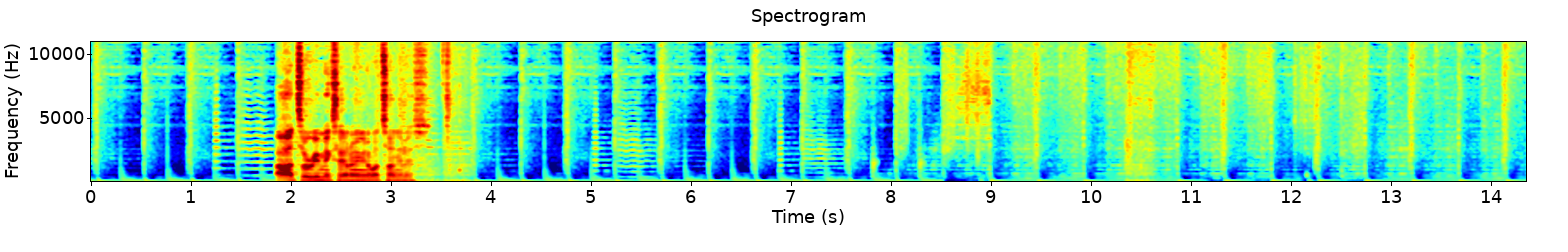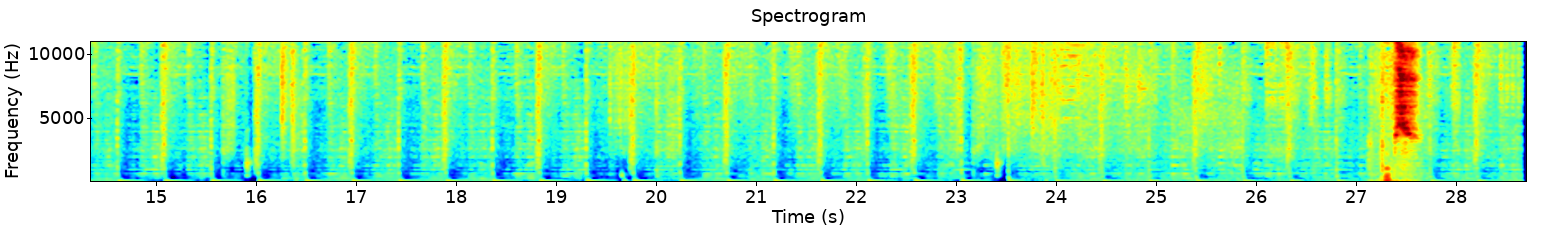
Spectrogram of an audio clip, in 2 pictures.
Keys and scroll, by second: 10.3 ctrl+z, 27.2 ctrl+z.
